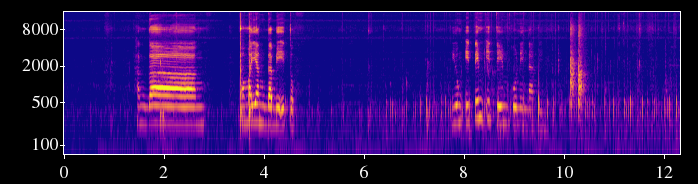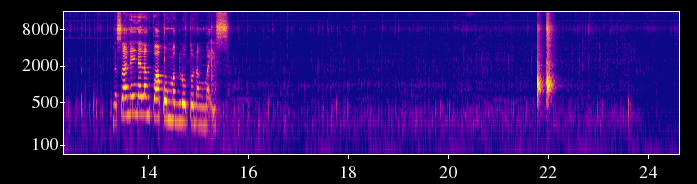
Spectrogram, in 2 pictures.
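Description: A wooden spoon stirs and scrapes inside a pot.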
